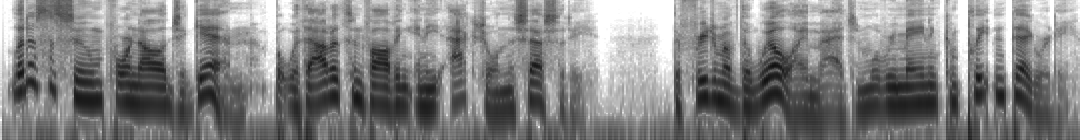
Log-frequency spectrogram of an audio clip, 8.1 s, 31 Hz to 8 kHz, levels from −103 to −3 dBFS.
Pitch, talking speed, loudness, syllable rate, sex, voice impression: 130 Hz, 180 wpm, -20 LUFS, 6.8 syllables/s, male, masculine, adult-like, slightly thick, tensed, powerful, raspy, cool, mature, friendly, wild, lively, slightly sharp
